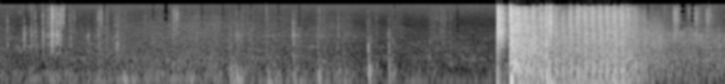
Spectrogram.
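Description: Gunfire from a competitive shooter match erupts as a sudden loud, rapid burst of automatic shots that rattles on for about two seconds after scattered quieter footsteps and clicks.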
